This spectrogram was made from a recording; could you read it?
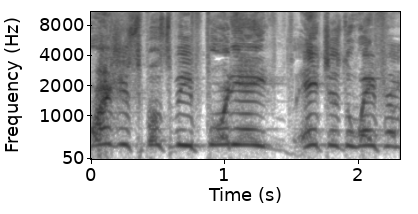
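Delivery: shrieking, very high screaming. Retelling what a man screamed at the speaker, imitating someone screaming. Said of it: "he's screaming at me".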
